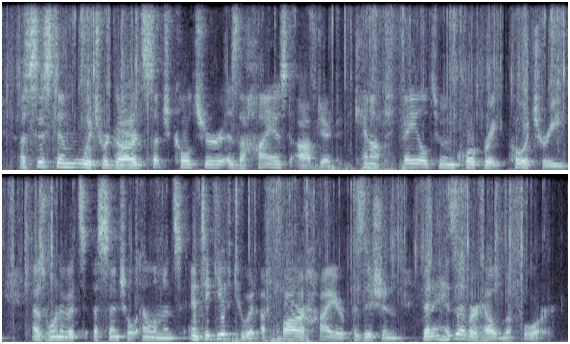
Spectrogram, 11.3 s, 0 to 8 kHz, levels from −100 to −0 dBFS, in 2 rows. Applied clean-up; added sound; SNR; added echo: none; Crumpling, crinkling; 14 dB; none.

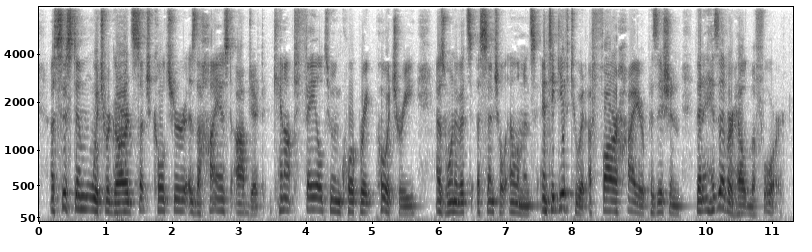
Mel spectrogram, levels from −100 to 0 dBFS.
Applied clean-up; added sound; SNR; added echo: none; none; none; none.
